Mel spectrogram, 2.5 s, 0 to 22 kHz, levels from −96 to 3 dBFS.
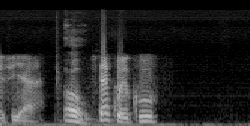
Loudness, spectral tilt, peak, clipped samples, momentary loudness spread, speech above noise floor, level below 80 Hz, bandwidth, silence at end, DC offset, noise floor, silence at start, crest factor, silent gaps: -28 LUFS; -5.5 dB/octave; -12 dBFS; under 0.1%; 10 LU; 32 dB; -56 dBFS; 16 kHz; 0.9 s; under 0.1%; -60 dBFS; 0 s; 20 dB; none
